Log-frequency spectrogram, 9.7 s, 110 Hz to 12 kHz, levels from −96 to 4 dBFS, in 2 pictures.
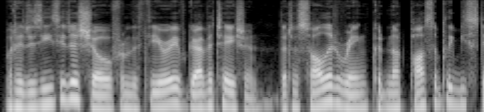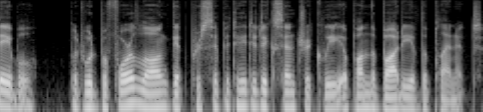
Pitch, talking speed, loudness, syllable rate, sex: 125 Hz, 205 wpm, -19 LUFS, 6.0 syllables/s, male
